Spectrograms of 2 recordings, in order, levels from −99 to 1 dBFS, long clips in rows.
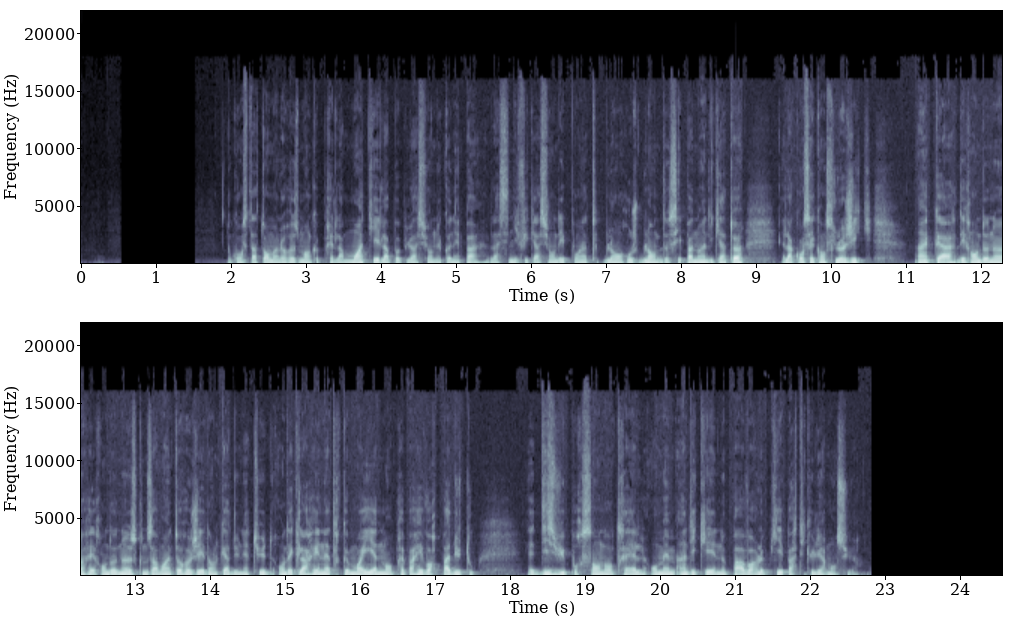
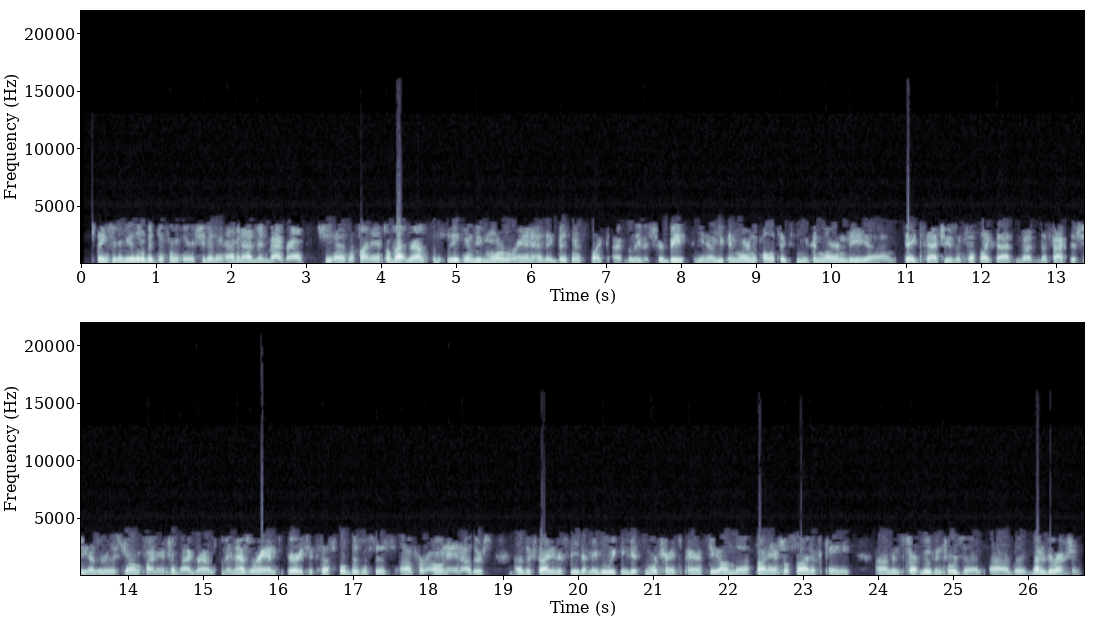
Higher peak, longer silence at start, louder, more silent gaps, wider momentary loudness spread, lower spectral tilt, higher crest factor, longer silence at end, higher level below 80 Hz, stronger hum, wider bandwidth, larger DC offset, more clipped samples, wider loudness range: about the same, 0 dBFS vs 0 dBFS; first, 1.95 s vs 0.15 s; about the same, -18 LUFS vs -18 LUFS; neither; about the same, 8 LU vs 7 LU; second, -7 dB/octave vs -8.5 dB/octave; about the same, 18 dB vs 16 dB; first, 1.95 s vs 0.1 s; about the same, -52 dBFS vs -54 dBFS; neither; first, 16.5 kHz vs 5 kHz; neither; neither; about the same, 5 LU vs 3 LU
